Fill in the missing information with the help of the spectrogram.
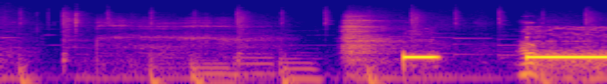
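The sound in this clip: An unanswered phone call gives two steady mid-pitched tones, a short one and then a longer one cut off at the end, after a few seconds of quieter, scattered sounds.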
